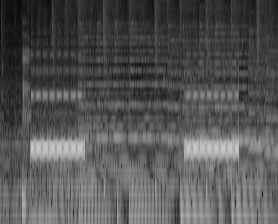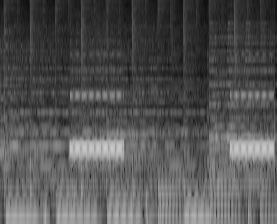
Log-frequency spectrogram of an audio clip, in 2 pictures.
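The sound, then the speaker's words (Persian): A phone call placed during a radio program rings out: four long, steady electronic ring tones, each about a second, evenly spaced by short pauses, over a continuous bed of music with deep bass notes. “زنگ بزنم آقا منوچهر”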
